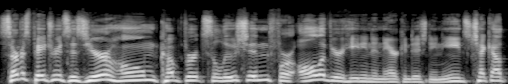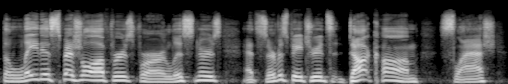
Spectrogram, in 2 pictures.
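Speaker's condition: No condition

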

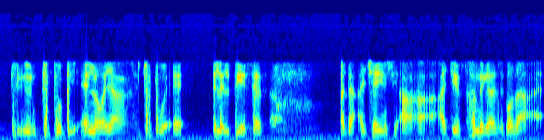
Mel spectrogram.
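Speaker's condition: Stuttering; stuttering since age 6, through school, worse at University of Cape Town introducing self, speaking before groups; speech therapy with Tina Lillian in Gauteng, coach Heather Wilkinson in Cape Town, slow reading, breathing, phone training; spoke fast before therapy, records own phone speech, no stuttering when singing, now speaks daily on phone; repeated sounds, prolonged sounds

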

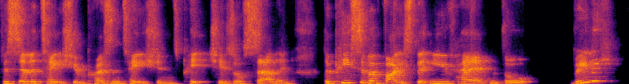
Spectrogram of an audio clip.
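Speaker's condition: No condition

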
